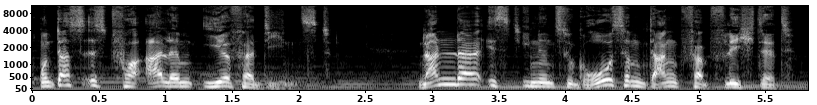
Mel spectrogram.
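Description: A flowery, ceremonious speechmaker from an audio story, acted out by a male narrator. The voice is pitched up and swings widely, gushing formally, over music. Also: sing-song, unhurried, fairly bright tone. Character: formal dignitary reading out a flowery ceremonial thank-you speech.

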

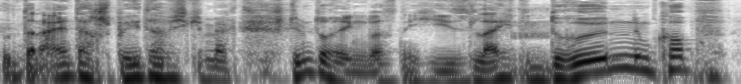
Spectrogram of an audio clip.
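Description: A man with a slightly hoarse, scratchy voice from a cold, co-hosting a casual podcast and telling rambling stories full of fillers. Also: on the low side, big pitch swings, fast, no room sound, studio quality. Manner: chatty, storytelling, rambling with fillers. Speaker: podcast co-host.

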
